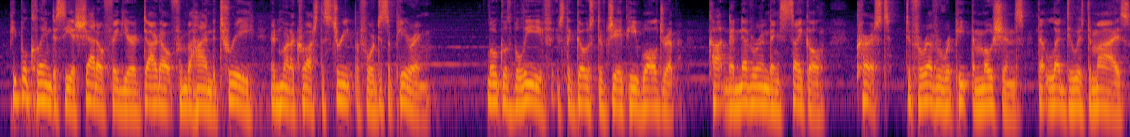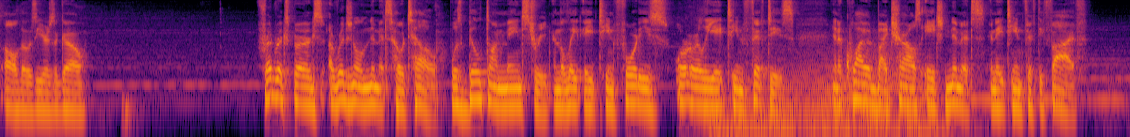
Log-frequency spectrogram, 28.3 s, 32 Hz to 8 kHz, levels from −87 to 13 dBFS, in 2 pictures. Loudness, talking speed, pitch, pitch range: -14 LUFS, 155 wpm, 115 Hz, 110-130 Hz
